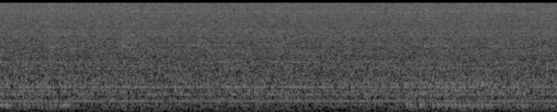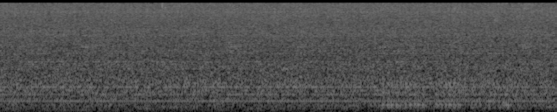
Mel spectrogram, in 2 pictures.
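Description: Steady background hiss with a faint constant hum: room tone with no clear event, and a few faint soft swells near the start, about three seconds in and near the end.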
